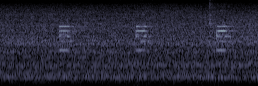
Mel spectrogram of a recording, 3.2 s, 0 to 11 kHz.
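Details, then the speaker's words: Remy FX45 45 W Class 4 laser, frequency mode, switch pressed on emitter: short, clean high beeps about once a second over a low hum, signalling laser emission and heat output; normal operation. "i just push this switch and now you can hear the beeping sound that means that immediately after that beeping sound there's heat that's coming out of the laser"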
